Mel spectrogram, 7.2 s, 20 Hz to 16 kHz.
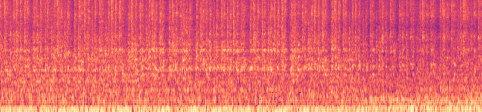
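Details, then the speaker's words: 1976 Ford F-600 dump truck V8 with a new Holley carburetor, cold with the choke just starting to open and smoking heavily: a deep, steady idle with an even rumble and no knocks, misses or hunting; the carb still needs adjusting. "Dude, other than the smoke, the truck's actually running pretty good. It sounds decently healthy."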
